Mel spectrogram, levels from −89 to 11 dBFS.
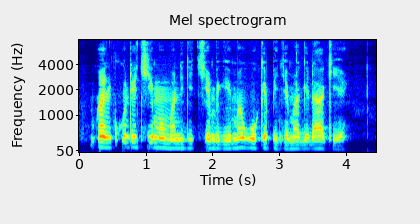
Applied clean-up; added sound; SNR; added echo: none; none; none; none.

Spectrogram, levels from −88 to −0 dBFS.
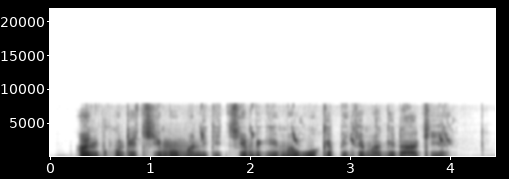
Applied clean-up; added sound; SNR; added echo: neural mask model RNNoise.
